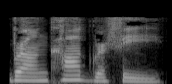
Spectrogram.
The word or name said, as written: bronchography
